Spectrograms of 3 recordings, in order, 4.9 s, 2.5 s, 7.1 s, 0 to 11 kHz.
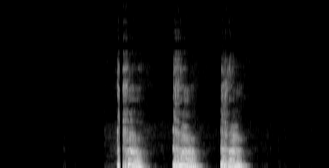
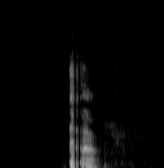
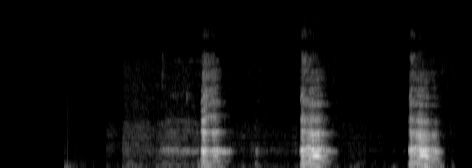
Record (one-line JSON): {"three_cough_length": "4.9 s", "three_cough_amplitude": 11101, "three_cough_signal_mean_std_ratio": 0.4, "cough_length": "2.5 s", "cough_amplitude": 2001, "cough_signal_mean_std_ratio": 0.25, "exhalation_length": "7.1 s", "exhalation_amplitude": 10067, "exhalation_signal_mean_std_ratio": 0.27, "survey_phase": "beta (2021-08-13 to 2022-03-07)", "age": "45-64", "gender": "Male", "wearing_mask": "No", "symptom_none": true, "smoker_status": "Never smoked", "respiratory_condition_asthma": false, "respiratory_condition_other": false, "recruitment_source": "REACT", "submission_delay": "1 day", "covid_test_result": "Negative", "covid_test_method": "RT-qPCR"}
